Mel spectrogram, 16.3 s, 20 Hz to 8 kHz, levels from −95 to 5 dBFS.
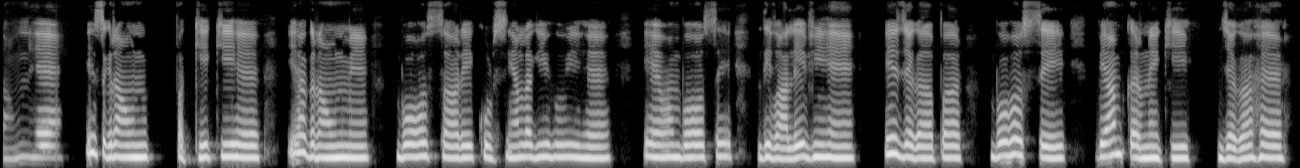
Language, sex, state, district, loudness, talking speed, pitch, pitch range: Hindi, female, Bihar, Lakhisarai, -12 LUFS, 145 wpm, 215 Hz, 205-225 Hz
